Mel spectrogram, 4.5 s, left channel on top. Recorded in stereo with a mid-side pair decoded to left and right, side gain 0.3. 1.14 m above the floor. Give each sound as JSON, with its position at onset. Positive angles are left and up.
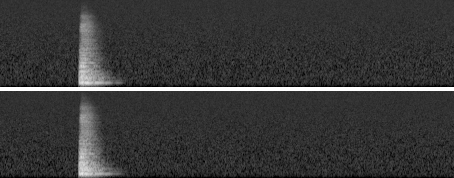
{"t": 0.8, "sound": "a snare drum", "azimuth_deg": -60, "distance_m": 1.5}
